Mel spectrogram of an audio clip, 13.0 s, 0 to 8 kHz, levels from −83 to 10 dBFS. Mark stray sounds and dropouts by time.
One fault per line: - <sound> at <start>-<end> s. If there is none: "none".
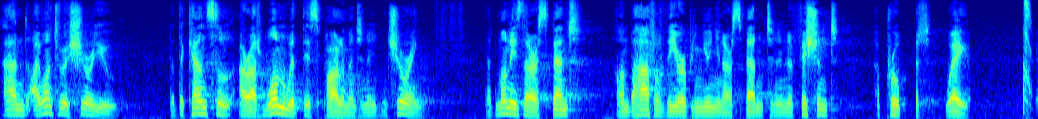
- dropout at 11.3-11.5 s
- chirp at 12.8-12.9 s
